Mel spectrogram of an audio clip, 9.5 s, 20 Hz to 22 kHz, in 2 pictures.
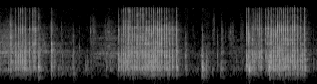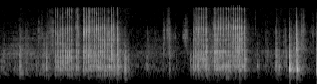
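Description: A ratchet clicks in repeated bursts while loosening a spark plug on a 2015 Chrysler 200 Limited, five or six short rapid ratcheting runs with pauses between, close and clear.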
